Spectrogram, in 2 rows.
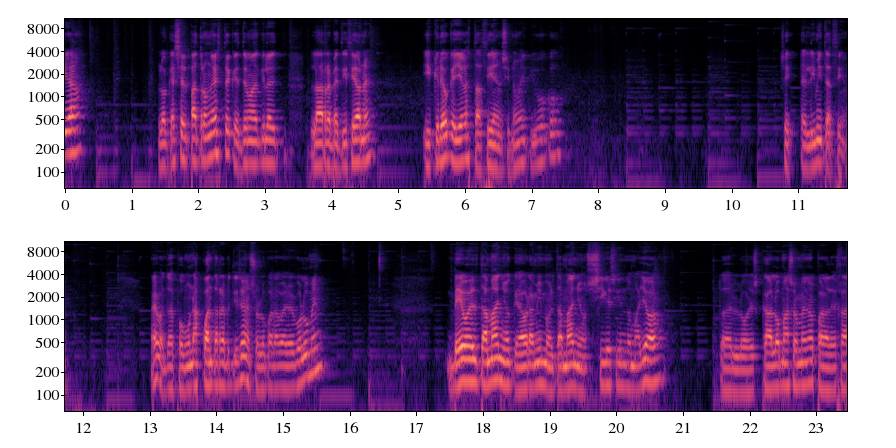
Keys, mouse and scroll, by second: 2.9-8.0 drag, 8.0 KP_0, 11.6-15.1 drag, 15.1 KP_1, 20.7 s.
